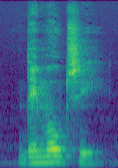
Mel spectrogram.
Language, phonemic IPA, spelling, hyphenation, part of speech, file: Dutch, /ˌdeːˈmoː.(t)si/, demotie, de‧mo‧tie, noun, Nl-demotie.ogg
- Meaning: demotion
